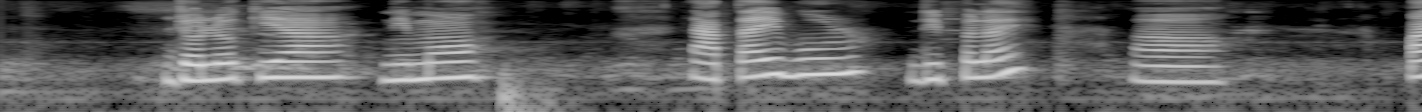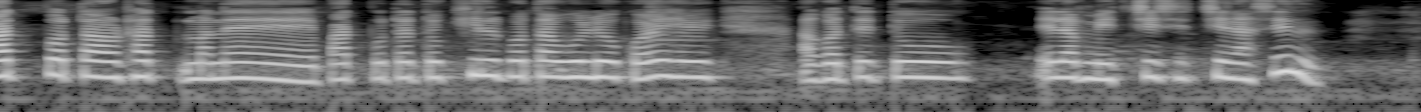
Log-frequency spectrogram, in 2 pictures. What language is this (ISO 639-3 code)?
asm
